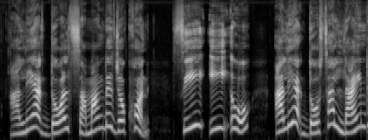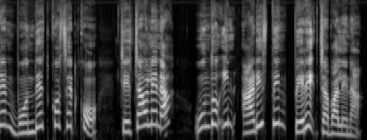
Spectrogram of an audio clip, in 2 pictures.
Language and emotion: Santali, angry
